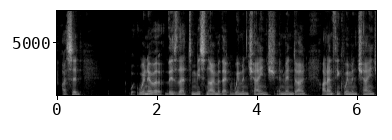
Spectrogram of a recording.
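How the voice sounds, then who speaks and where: This Australian man runs a laid-back livestream, going over viewer comments into a dynamic broadcast microphone. He has a deep voice with some harshness in the mids and lows, and his delivery meanders, peppered with ums and restarts.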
